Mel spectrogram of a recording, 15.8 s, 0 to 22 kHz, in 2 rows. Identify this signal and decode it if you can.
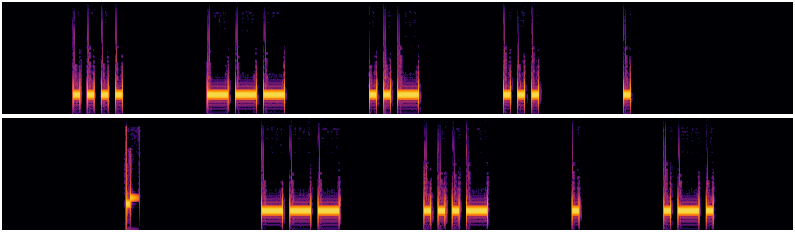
Morse code, heard as a keyed tone, about 17 wpm, spaced as for 8 wpm, 700 Hz. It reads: HOUSE OVER
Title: 4x Character Spacing - Top 300 Words - 17wpm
